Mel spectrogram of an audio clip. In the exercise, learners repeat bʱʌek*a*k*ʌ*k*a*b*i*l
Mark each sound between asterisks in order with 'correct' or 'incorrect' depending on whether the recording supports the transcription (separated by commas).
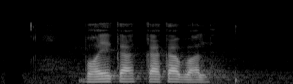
correct, incorrect, correct, incorrect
